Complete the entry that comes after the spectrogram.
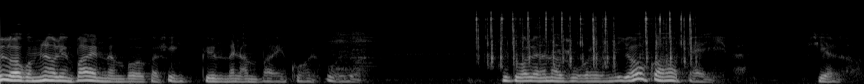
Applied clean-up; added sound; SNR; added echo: none; Computer keyboard; 12 dB; none.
